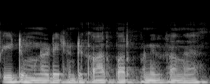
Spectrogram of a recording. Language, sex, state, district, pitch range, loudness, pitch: Tamil, male, Tamil Nadu, Nilgiris, 95-100 Hz, -19 LUFS, 95 Hz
